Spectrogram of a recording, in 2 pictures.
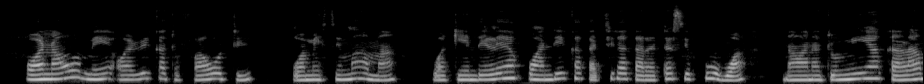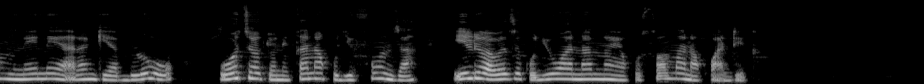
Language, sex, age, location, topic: Swahili, female, 25-35, Dar es Salaam, education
